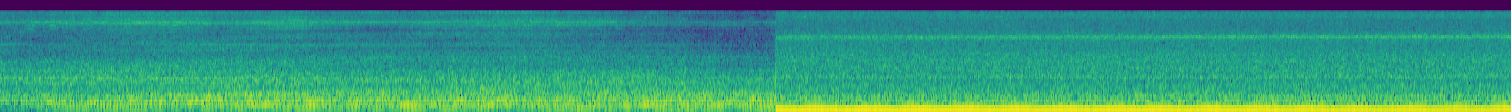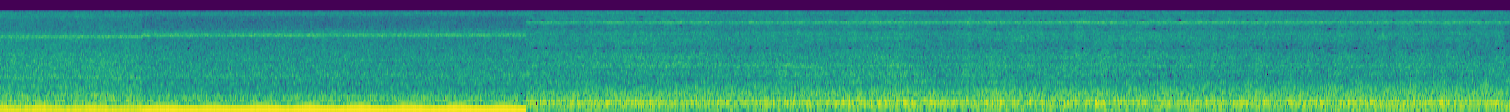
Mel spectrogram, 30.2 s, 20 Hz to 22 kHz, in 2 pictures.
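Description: KC-130J Super Hercules turboprop engines running with propellers turning, a steady multi-tone hum. About eight seconds in it gives way to a loud, steady low propeller drone heard inside the cabin in flight. Near 20 seconds that ends abruptly and a quieter engine hum with a thin high whine takes over.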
